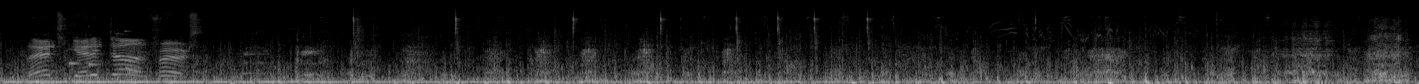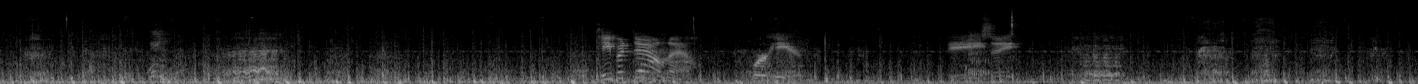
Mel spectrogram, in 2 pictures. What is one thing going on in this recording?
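Horses' hooves thud on a dirt track at a trot.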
